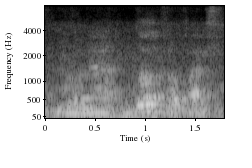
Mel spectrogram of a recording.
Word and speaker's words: gonadótropas: Y estas de las gónadas serán gonadótropas, acento en esta última.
